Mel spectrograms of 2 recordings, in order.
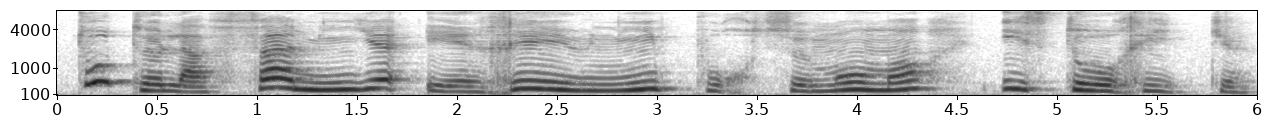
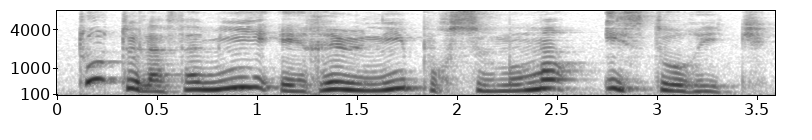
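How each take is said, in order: First: It is read slowly with careful articulation. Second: It is read at a normal speed.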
